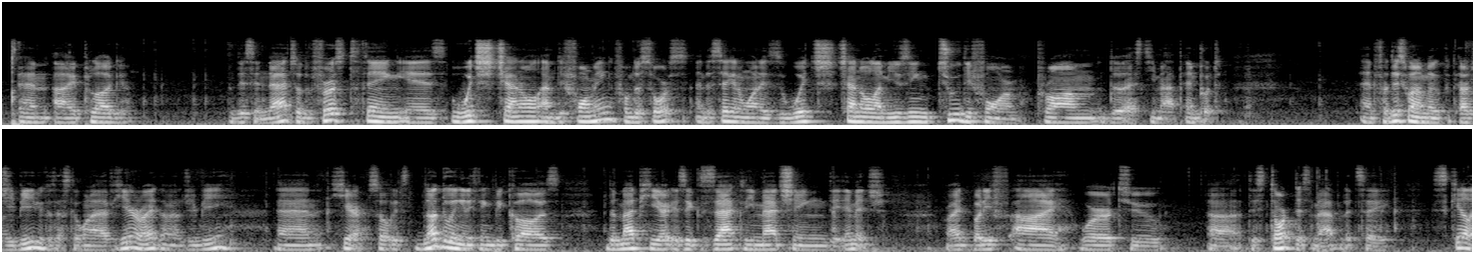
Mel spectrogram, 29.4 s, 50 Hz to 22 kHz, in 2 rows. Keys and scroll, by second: 0.1 Return, 15.2 1, 16.0 alt+1, 17.4 1, 20.8 1, 23.9 1, 27.0 1, 27.8 t.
